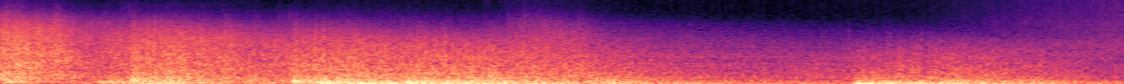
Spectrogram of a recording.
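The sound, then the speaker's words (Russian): Thunderstorm with a heavy downpour: a dense, continuous roar of rain under deep rolling thunder, which swells into a few louder rumbles. No voices are heard. “Какой разразился ливень. С детства боюсь грозы.”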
